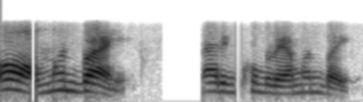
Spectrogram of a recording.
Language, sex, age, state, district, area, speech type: Bodo, female, 45-60, Assam, Baksa, rural, conversation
